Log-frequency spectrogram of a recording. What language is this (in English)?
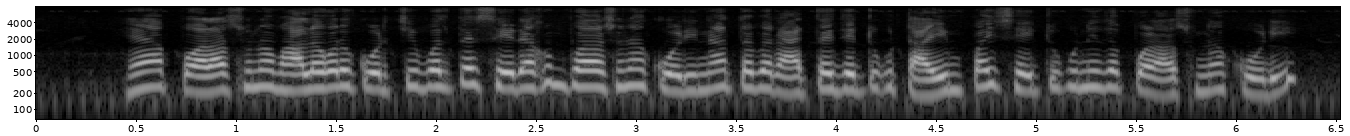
Bangla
